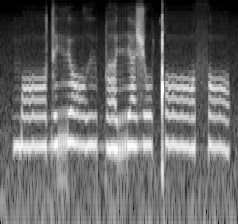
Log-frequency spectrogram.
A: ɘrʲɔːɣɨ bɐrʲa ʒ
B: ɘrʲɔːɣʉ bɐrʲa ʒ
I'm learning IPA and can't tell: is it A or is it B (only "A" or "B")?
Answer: A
